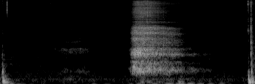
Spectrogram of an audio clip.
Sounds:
Sigh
